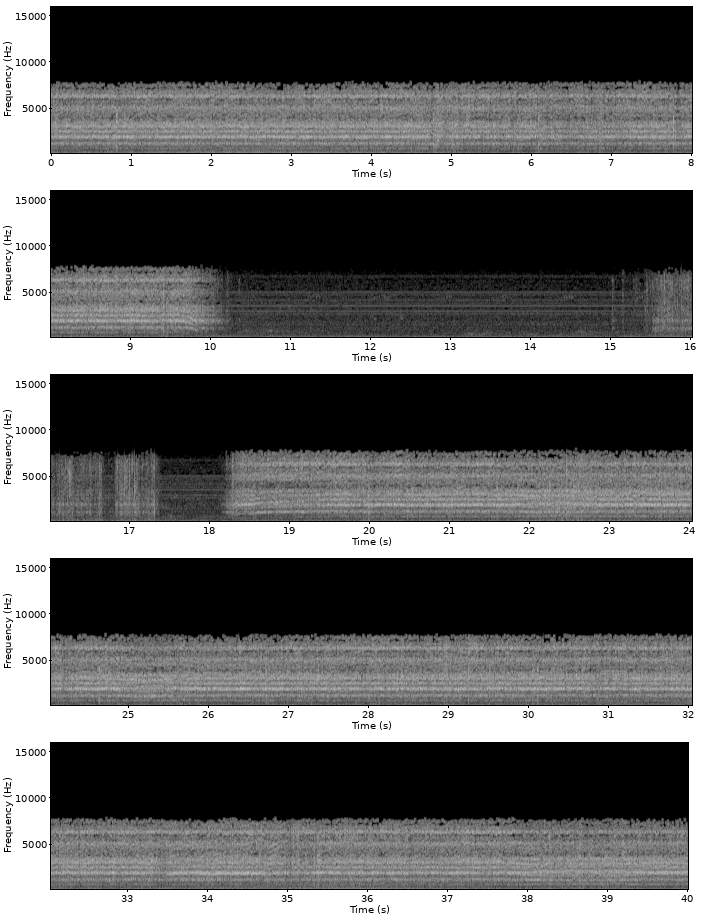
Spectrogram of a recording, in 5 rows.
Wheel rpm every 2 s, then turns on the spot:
160, 160, 160, 160, 150, 10, 0, 10, 20, 120, 160, 160, 160, 160, 160, 160, 160, 160, 160, 160.
14-18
